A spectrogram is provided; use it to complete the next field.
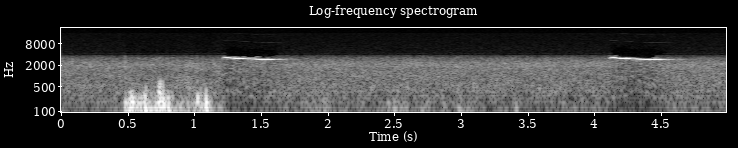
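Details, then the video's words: Blue-naped chlorophonia song: two clear, gently falling whistles about three seconds apart. A short burst of low rustling or knocking comes just before the first note. "Canto!! Guaturamo-Bandeira"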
